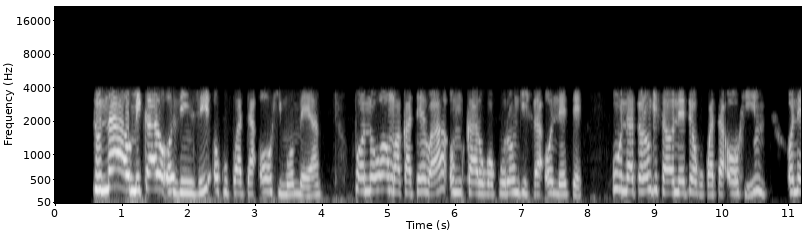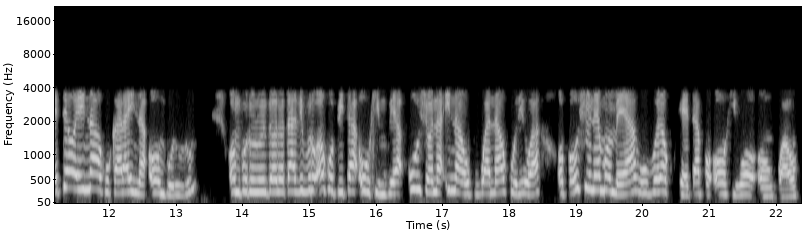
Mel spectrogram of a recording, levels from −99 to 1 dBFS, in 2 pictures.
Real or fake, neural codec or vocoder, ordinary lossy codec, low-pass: real; none; Opus, 24 kbps; 3.6 kHz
